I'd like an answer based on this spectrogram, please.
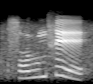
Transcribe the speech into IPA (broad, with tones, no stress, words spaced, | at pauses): sˤuː˨˦mse˥˩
